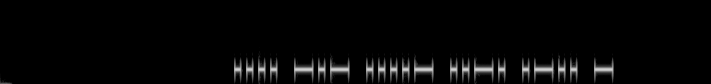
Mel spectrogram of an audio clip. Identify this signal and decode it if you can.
Morse code, heard as a keyed tone, about 20 wpm, 700 Hz. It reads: HK4FLT
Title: DXCC-100 Call Signs - 6 Characters - 20wpm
